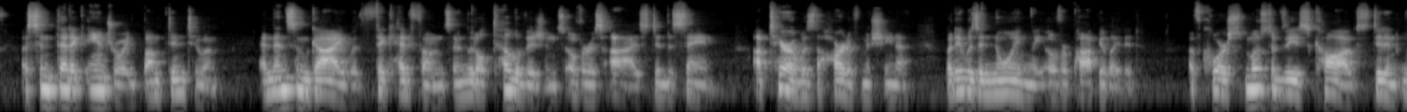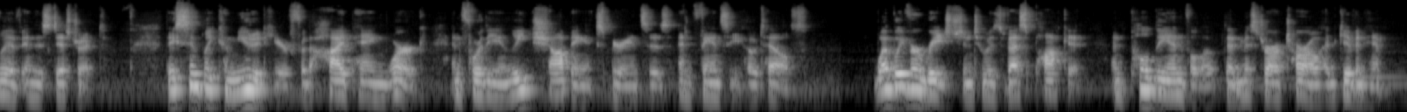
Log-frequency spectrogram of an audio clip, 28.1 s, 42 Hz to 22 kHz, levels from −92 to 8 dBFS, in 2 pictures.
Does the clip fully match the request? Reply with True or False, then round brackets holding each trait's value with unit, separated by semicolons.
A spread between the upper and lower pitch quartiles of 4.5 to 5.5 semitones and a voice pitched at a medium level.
False (5.2 semitones; 130 Hz)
